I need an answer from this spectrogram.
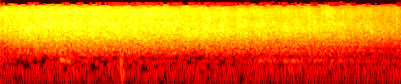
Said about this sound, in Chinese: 好，我们现在齁以热烈的掌声恭请青海师父为我们开示。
